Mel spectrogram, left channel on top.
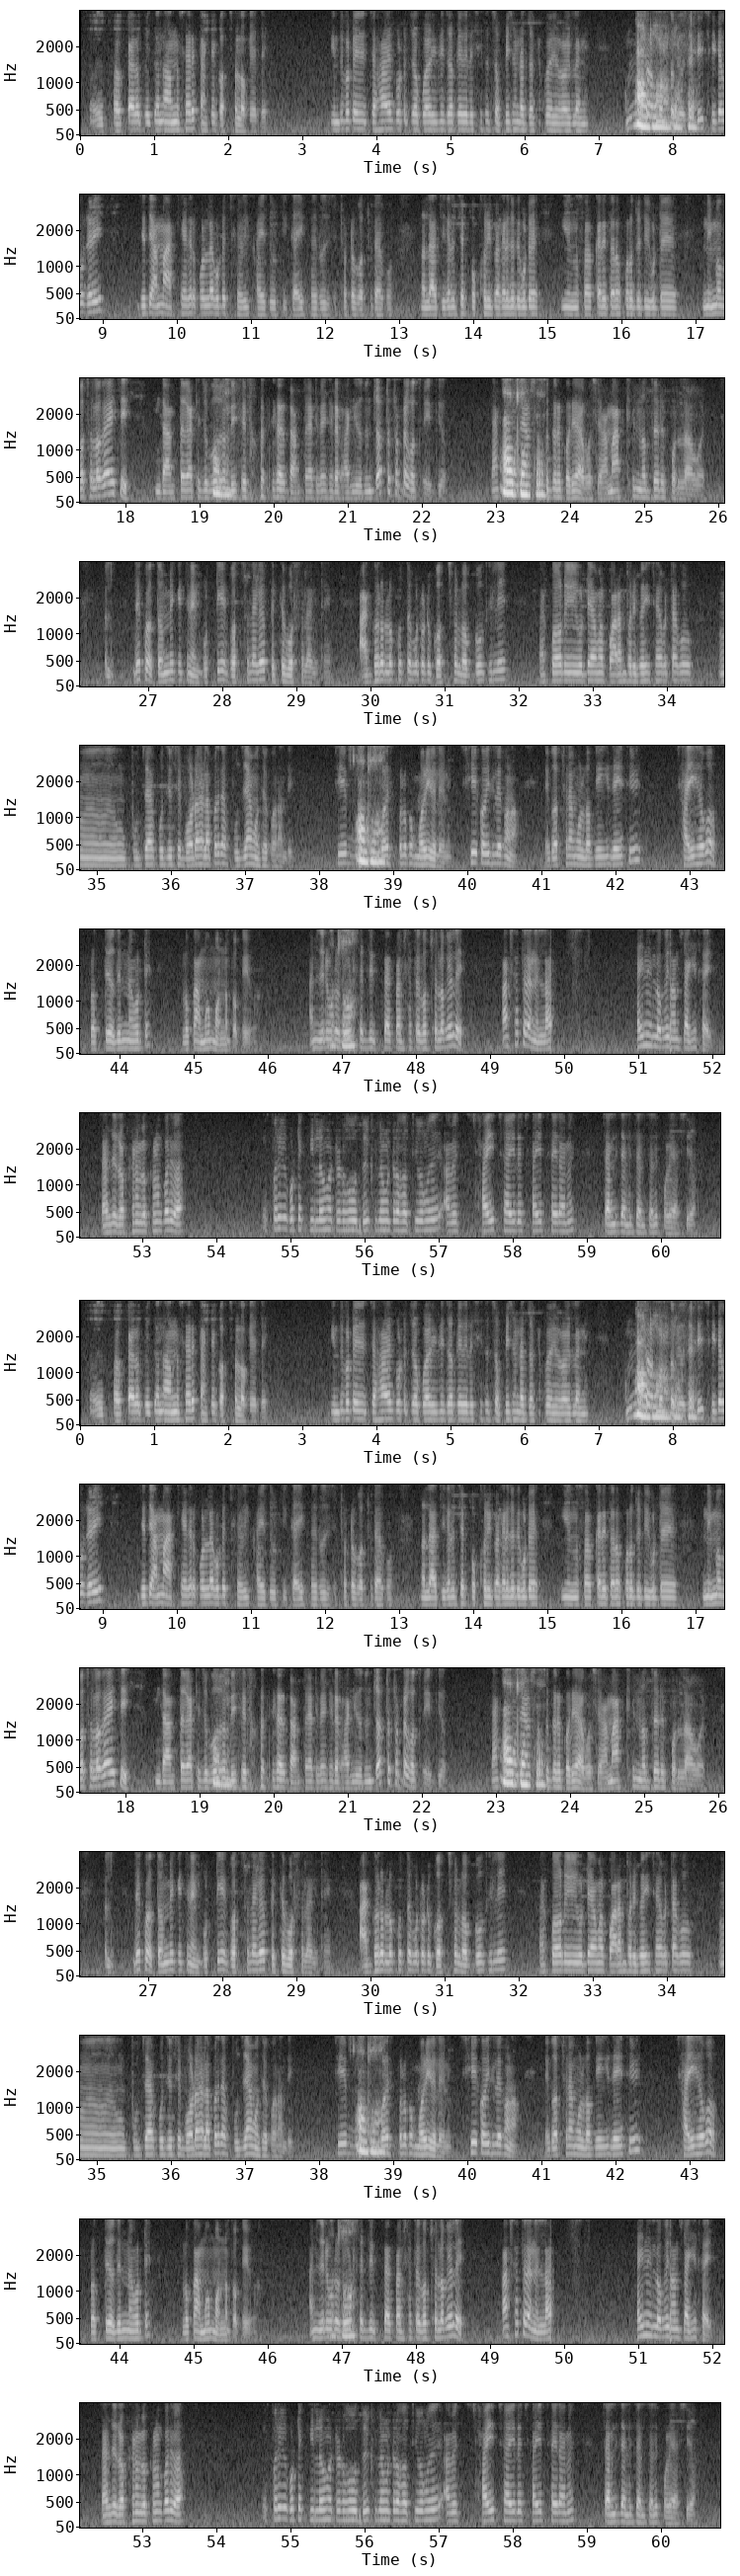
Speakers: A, on the right (about 20°); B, on the left (about 55°).
A: ଉଁ ସରକାର ଯୋଜନା ଅନୁସାରେ ତାଙ୍କେ ଗଛ ଲଗେଇଲେ। କିନ୍ତୁ ଗୋଟେ ଯାହା ଗୋଟେ ଜଗୁଆଳି ବି ଜଗେଇଦେଲେ ସେ ତ ଚବିଶ ଘଣ୍ଟା ଜଗି ପାରି ରହିଲାନି ସମସ୍ତର
B: ଆଜ୍ଞା
A: କର୍ତ୍ତବ୍ୟ
B: ଆଜ୍ଞା ସାର୍
A: ଯଦି ସେଇଟାକୁ ଯଦି ଯଦି ଆମ ଆ ଆଖି ଆଗରେ ପଡିଲା ଗୋଟେ ଛେଳି ଖାଇଦଉଛି ଗାଈ ଖାଇଦଉଛି ସେ ଛୋଟ ଗଛଟାକୁ। ନହେଲେ ଆଜିକାଲି ସେ ପୋଖରୀ ପାଖରେ ଯଦି ଗୋଟେ ଏ ସରକାରୀ ତରଫରୁ ଯଦି ଗୋଟେ ନିମ ଗଛ ଲଗା ହେଇଛି। ଦାନ୍ତ କାଠି ଯୋଉ କହୁଛନ୍ତି
B: ଆଜ୍ଞା
A: ସେ ଦାନ୍ତ କାଠି ପାଇଁ ସେଇଟା ଭାଙ୍ଗି ଦଉଛନ୍ତି ଜଷ୍ଟ ଛୋଟ ଗଛ ହେଇଥିବ। ତାଙ୍କୁ
B: ଆଜ୍ଞା
A: ମଧ୍ୟ ଆମେ
B: ସାର୍
A: ସଚେତନ କରିବା ଆବଶ୍ୟକ ଆମ ଆ ଆଖି ନଜରରେ ପଡିଲା ଆଉ ହବନି କହି ଦେଖ ତମେ କିଛି ନାଇ ଗୋଟେ ଗଛ ଲାଗବାକୁ କେତେ ବର୍ଷ ଲାଗିଥାଏ। ଆଗର ଲୋକ ତ ଗୋଟେ ଗୋଟେ ଗଛ ଲଗଉଥିଲେ ତାକୁ ଆହୁରି ଗୋଟେ ଆମର ପାରମ୍ପରିକ ହିସାବରେ ତାକୁ ଉ ପୂଜା ପୂଜି ସେ ବଡ ହେଲା ପରେ ତାକୁ ପୂଜା ମଧ୍ୟ କରନ୍ତି। ସିଏ ବୁ
B: ଆଜ୍ଞା
A: ବୁ ବୟସ୍କ ଲୋକ ମରିଗଲେଣି ସିଏ କହିଥିଲେ କଣ ଏ ଗଛ ଟା ମୁଁ ଲଗେଇକି ଯାଇଥିବି ଛାଇ ହବ ପ୍ରତ୍ୟେକ ଦିନ ଗୋଟେ ଲୋକ ଆମ ମନ ପକେଇବ। ଆମେ ଯଦି
B: ଆଜ୍ଞା
A: ଗୋଟେ ରୋଡ ସାଇଡ ଯ ଚାରି ପାଞ୍ଚ ସାତ ଗଛ ଲଗେଇଲେ ପାଞ୍ଚ ସାତଟା ନେଇ
B: <unintelligible>
A: ଲା <unintelligible> ଲାଗିଥାଏ ତାରି ରକ୍ଷଣା ବକ୍ଷଣ କରିବା। ଏପରିକି ଗୋଟେ କିଲୋମିଟର ହଉ ଦୁଇ କିଲୋମିଟର ହଉଥିବ ମ ଆମେ ଛାଇ ଛାଇ ରେ ଛାଇ ଛାଇରେ ଆମେ ଚାଲି ଚାଲି ଚାଲି ଚାଲି ପଳେଇ ଆସିବା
